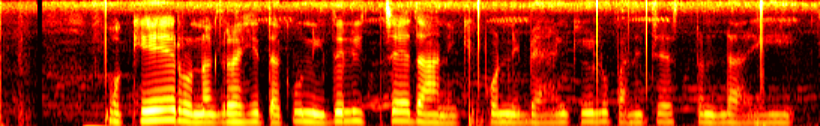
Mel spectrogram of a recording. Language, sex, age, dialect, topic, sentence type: Telugu, female, 31-35, Southern, banking, statement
